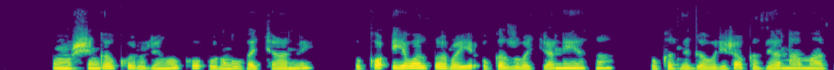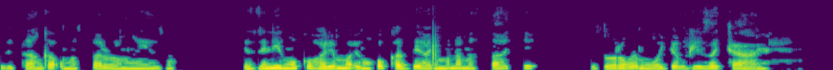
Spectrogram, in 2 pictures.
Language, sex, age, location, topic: Kinyarwanda, male, 18-24, Huye, agriculture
